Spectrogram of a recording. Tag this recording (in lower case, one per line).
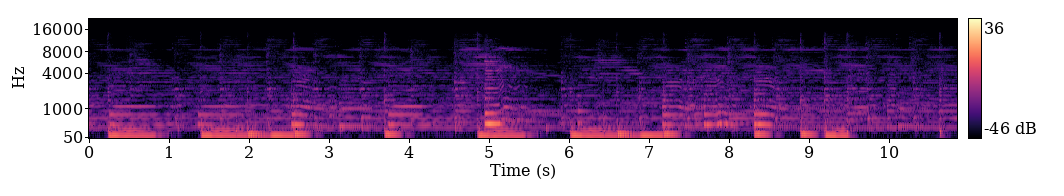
musical instrument
music
plucked string instrument
sitar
